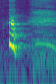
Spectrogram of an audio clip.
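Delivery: short high giggle; high-pitched little laugh; squeaky laugh. Real, not acted. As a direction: giggle at yourself. Laughs about her accent.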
